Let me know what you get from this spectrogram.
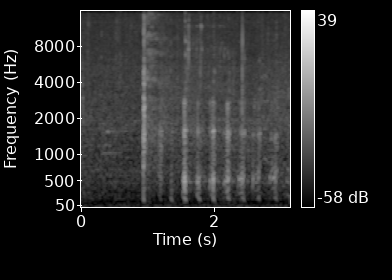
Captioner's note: laughing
